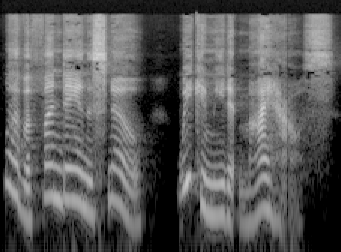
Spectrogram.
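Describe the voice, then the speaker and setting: Soft reassuring storybook raccoon, read by a woman. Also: mid-range voice, big pitch swings, moderate pace, vocal fry, breathy edge, full character voice. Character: calm, hopeful male raccoon. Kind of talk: storybook reading.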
